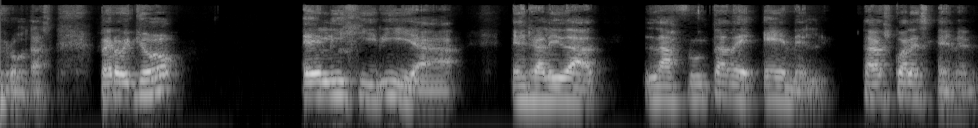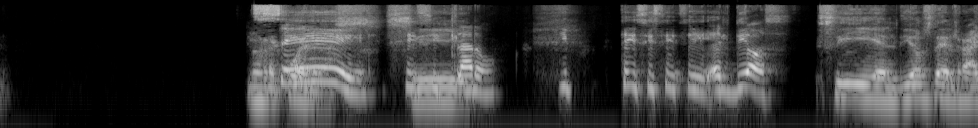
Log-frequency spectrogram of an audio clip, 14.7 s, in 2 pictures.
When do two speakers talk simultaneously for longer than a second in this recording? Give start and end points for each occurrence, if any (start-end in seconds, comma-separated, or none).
9.2-11.0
